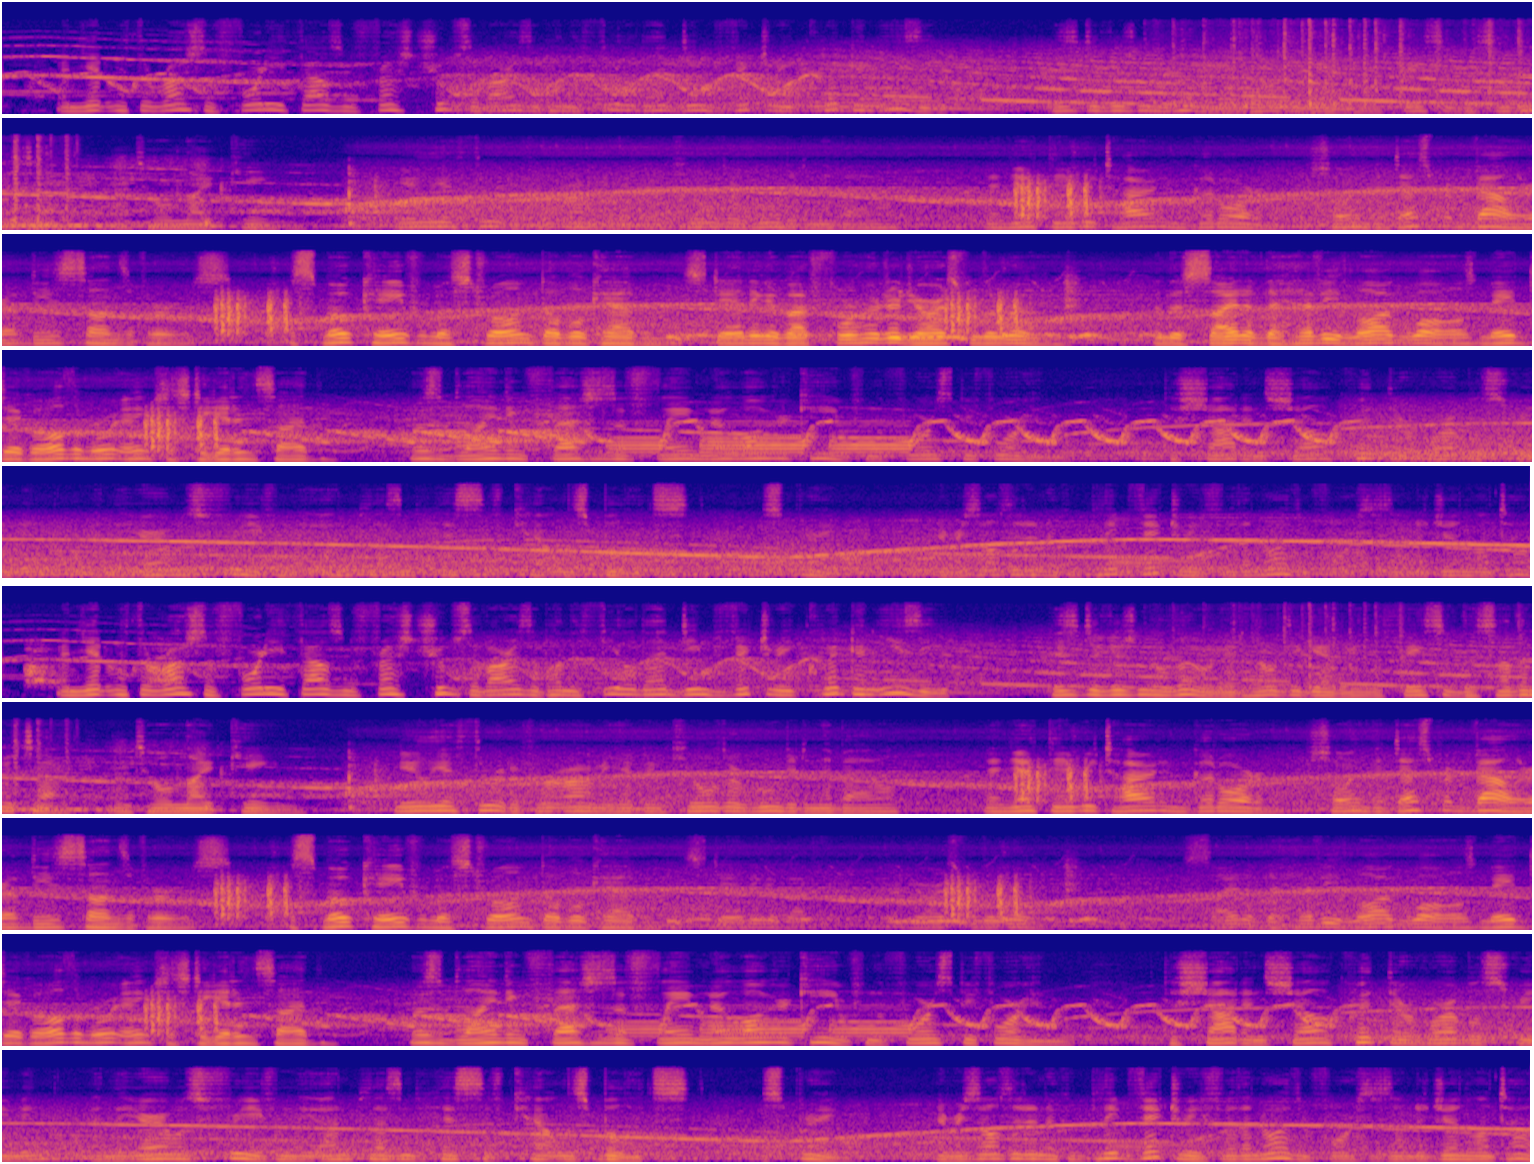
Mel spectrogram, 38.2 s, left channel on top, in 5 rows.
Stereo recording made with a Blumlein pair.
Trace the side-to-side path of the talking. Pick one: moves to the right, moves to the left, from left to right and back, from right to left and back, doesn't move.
from right to left and back.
